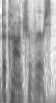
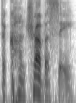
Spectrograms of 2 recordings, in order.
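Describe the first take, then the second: First: Said in the usual way. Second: "controversy" in a put-on British accent; fake British accent. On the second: Host correcting himself while reading the news, fake British accent. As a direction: stress the TROV of "controversy", mock British. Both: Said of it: "had to get my fake British accent in there".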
